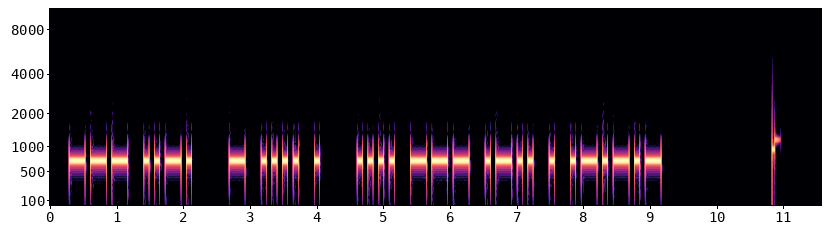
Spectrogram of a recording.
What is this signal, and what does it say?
Morse code, heard as a keyed tone, about 15 wpm, 700 Hz. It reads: OF THE HOLE.
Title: Sentences from Top 1600 Words 15wpm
